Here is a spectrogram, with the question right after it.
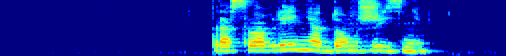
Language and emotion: Russian, neutral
